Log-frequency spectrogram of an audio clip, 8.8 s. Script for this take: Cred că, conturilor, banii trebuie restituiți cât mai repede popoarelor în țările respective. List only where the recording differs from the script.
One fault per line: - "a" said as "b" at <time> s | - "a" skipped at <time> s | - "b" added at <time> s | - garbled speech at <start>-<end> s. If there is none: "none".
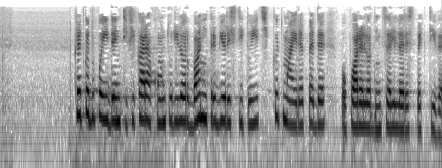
- "după identificarea" added at 1.8 s
- "în" said as "din" at 7.4 s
